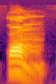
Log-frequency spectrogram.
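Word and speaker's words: comb: যেমন একই রকমভাবে দেখো, প্রত্যেকটি ওয়ার্ডের শেষে বি আছে এবং এম এর পরে বি আছে, তাই বি সাইলেন্ট আছে। যেমন COM, কম, BOM, বম, THUM, থাম।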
